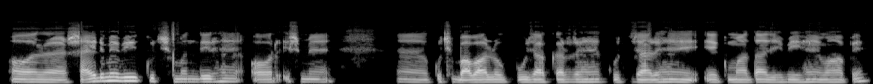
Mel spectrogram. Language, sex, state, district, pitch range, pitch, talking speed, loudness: Hindi, male, Bihar, Supaul, 110-125 Hz, 115 Hz, 165 wpm, -17 LUFS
